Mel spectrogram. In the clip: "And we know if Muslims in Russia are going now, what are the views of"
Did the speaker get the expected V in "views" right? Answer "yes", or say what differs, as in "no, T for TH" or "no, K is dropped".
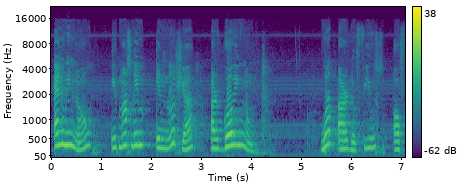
no, F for V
